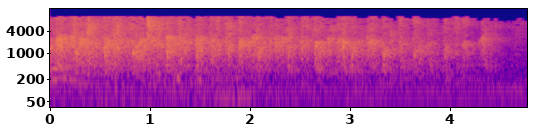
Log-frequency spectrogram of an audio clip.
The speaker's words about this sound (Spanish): Un aplauso para Alejandra Bermejillo, por favor, que siempre nos ha representado tan bien en todo el país.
